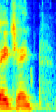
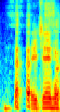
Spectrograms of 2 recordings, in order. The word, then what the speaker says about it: Achane: Like, and Devin Achane, I think he said it's Achan. There's now another way to pronounce his name, I heard. Is for real too. – We're pack committed. It's Achane. – Achane, okay.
